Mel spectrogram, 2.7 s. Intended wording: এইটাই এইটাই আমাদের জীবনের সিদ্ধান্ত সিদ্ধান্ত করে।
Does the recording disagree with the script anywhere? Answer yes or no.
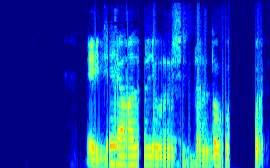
yes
